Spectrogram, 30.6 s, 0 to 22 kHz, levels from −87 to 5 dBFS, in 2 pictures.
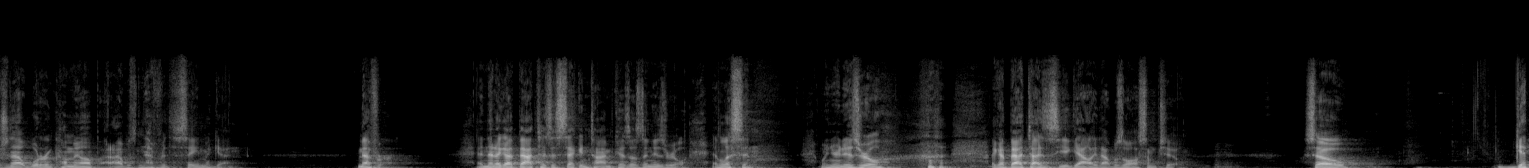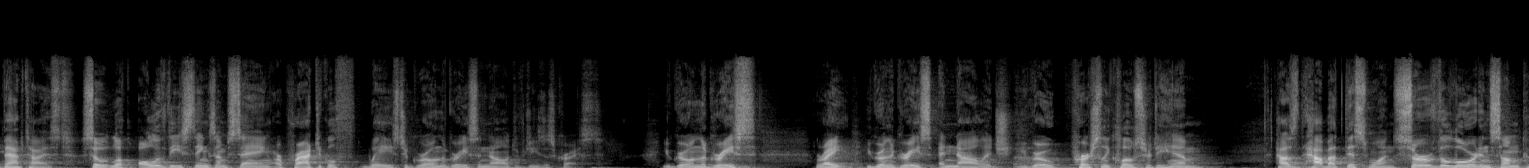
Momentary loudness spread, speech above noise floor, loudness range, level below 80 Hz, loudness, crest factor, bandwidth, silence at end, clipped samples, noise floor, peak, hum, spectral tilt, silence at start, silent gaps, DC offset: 17 LU; 49 dB; 8 LU; -66 dBFS; -27 LUFS; 26 dB; 15 kHz; 0 s; under 0.1%; -77 dBFS; -4 dBFS; none; -4.5 dB/octave; 0 s; none; under 0.1%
